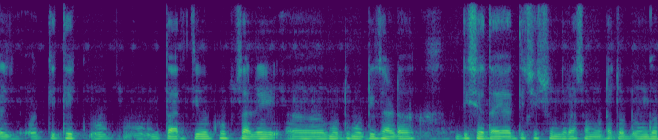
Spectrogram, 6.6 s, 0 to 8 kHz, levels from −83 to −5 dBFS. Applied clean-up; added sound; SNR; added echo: neural separator model SepFormer DNS4.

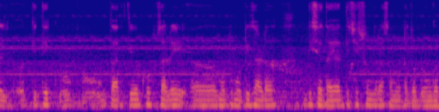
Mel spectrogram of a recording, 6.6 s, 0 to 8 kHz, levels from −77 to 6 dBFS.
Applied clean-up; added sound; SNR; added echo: none; Engine / Tools; 15 dB; none.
